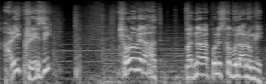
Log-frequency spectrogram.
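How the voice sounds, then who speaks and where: A man's voice: sits high, lively intonation, a little fast, pushed and bright, pitched above the performer's own voice. A man voicing a proud, firm young woman who stands up for herself in an audio drama, over music. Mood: defiant anger. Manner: firm, defiant.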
